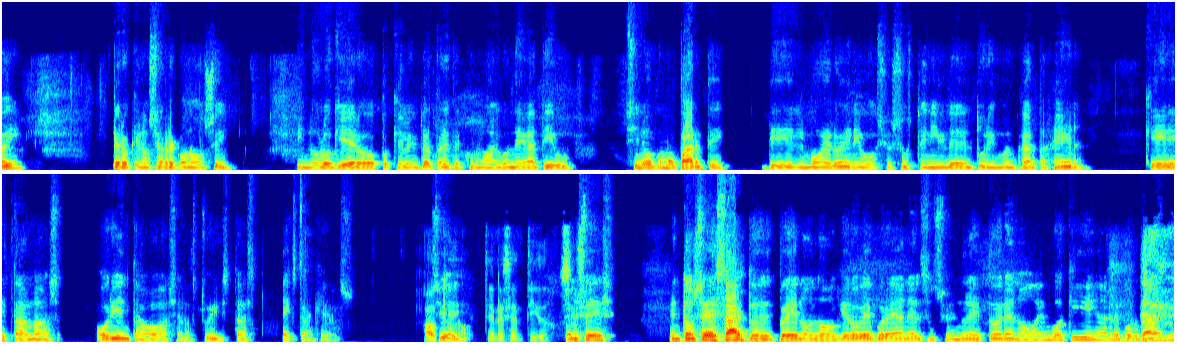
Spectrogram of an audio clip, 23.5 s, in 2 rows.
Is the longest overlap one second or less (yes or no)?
yes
